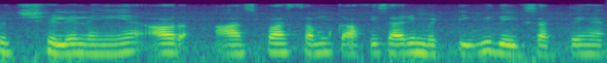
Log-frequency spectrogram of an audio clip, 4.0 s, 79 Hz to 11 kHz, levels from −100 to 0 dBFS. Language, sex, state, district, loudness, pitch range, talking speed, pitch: Hindi, female, Chhattisgarh, Sarguja, -19 LUFS, 170-185 Hz, 235 wpm, 175 Hz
